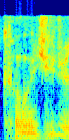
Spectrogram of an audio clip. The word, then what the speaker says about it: coadjutor: It was coadjutor. That's how they pronounce it.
